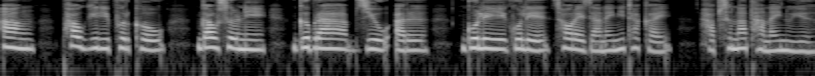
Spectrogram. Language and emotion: Bodo, sad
